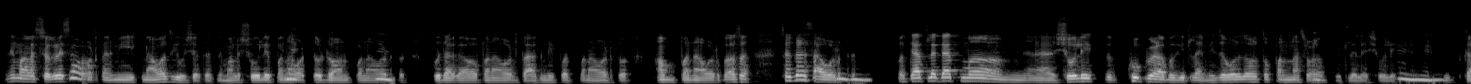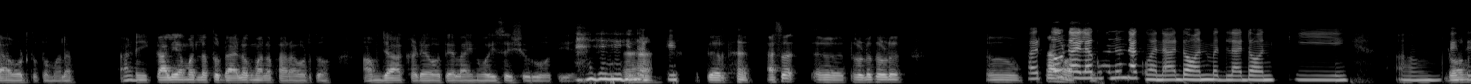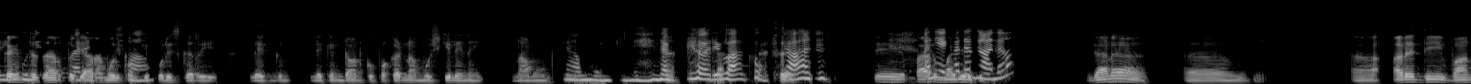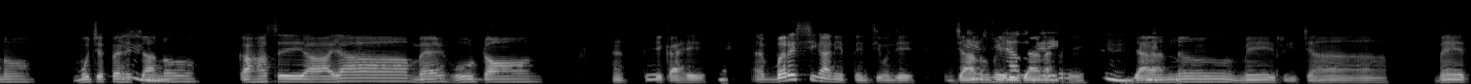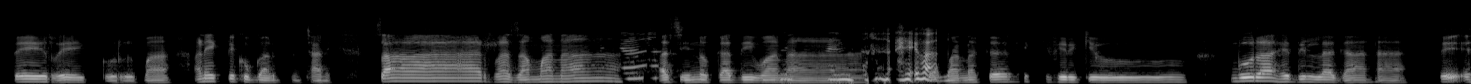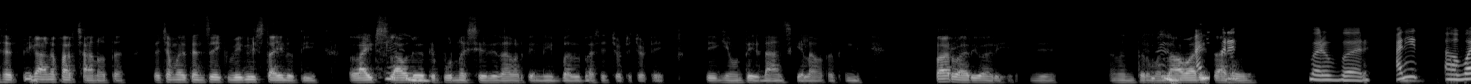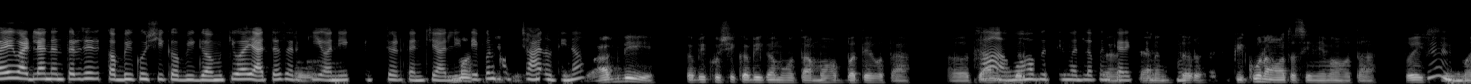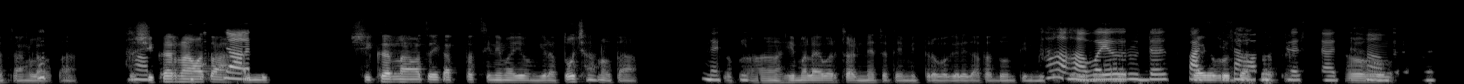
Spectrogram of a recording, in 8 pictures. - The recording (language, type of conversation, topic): Marathi, podcast, कोणत्या आदर्श व्यक्ती किंवा प्रतीकांचा तुमच्यावर सर्वाधिक प्रभाव पडतो?
- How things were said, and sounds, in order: other background noise; in Hindi: "हम जहा खडे होते लाईन वही से शुरू होती है"; chuckle; in Hindi: "डॉन का इंतजार तो ग्यारह … नहीं नामुमकिन हे"; in Hindi: "नामुमकीन है"; laughing while speaking: "नक्की अरे वाह खूप छान"; anticipating: "आणि एखादं गाणं?"; chuckle; unintelligible speech; singing: "अरे दिवानो मुझे पेहेचानो कहाँ से आया मैं हूँ डॉन"; tapping; unintelligible speech; singing: "जाणू मेरी जान, मैं तेरे कुर्बान"; unintelligible speech; singing: "सारा जमाना, हसीनो दीवाना, जमाना कहे फिर क्यू बुरा है दिल लगाना"; unintelligible speech; chuckle; in English: "डान्स"; unintelligible speech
